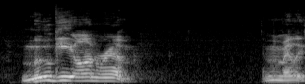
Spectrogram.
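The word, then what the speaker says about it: Mogollon: mountains of Arizona and the Mulan pronounced mugon isn't that funny I always say my my brain always goes why don't they spell it that way right if that sounds pronounced why don't they why don't they spell these words the way they're pronounced mogie on rim I'm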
